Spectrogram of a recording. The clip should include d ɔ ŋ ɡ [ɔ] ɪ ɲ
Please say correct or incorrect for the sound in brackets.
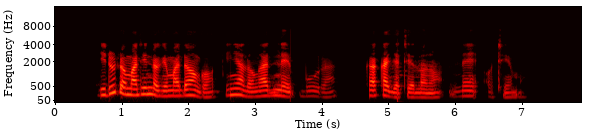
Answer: correct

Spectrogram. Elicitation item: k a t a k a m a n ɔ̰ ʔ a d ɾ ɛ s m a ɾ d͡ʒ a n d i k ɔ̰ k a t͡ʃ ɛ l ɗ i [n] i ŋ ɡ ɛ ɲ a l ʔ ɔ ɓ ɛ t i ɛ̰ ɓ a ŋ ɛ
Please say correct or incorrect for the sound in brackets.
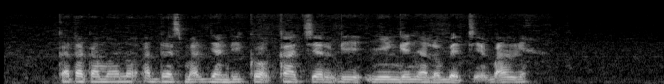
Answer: incorrect: ɲ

